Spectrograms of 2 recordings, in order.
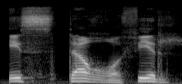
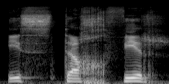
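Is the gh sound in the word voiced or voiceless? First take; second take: voiced; voiceless. First: The gh sound is voiced throughout. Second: The gh sound is voiceless, like kha. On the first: The speaker calls it right. "So we should say" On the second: The speaker calls it wrong. "it will sound more like kha rather than ghain, like in this word"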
